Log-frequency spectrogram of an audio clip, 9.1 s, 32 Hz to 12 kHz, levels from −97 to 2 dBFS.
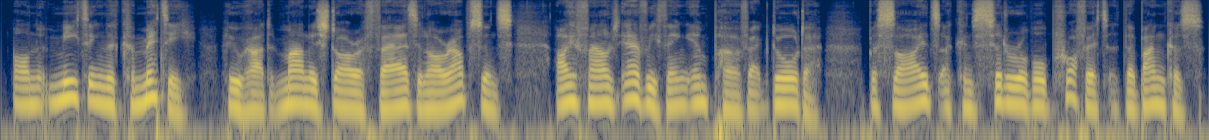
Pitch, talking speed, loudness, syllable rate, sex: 135 Hz, 165 wpm, -18 LUFS, 5.8 syllables/s, male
